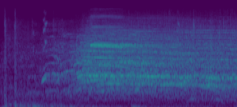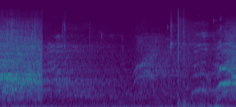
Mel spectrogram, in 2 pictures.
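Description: A volleyball struck at the net just after the start, followed by loud shouting and cheering voices in a large gym that cut off abruptly about four seconds in. A second round of shouts and cheers starts near the end.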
